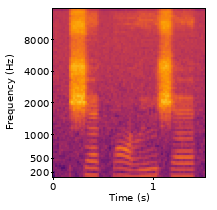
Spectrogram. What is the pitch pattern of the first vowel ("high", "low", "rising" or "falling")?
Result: high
